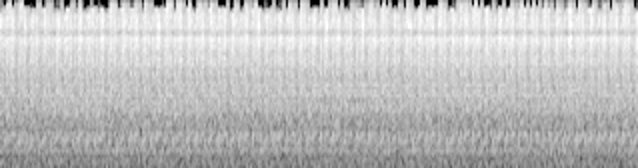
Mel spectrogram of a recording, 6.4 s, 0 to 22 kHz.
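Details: VW T2 Bay Window campervan, air-cooled carbureted flat-four, after engine refit and gearbox bellhousing replacement: busy but even clatter with a steady fan hiss and no missing beats, settled into a healthy idle.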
